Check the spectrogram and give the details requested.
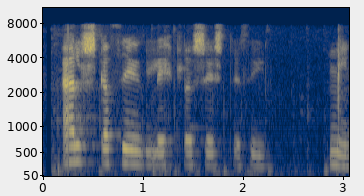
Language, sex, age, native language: Icelandic, female, 6, Icelandic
